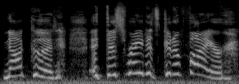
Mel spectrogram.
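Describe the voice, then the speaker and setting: A woman voicing an excitable young adventurer in a fantasy game, eager and quick to alarm. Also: extremely high pitch, slight background noise, full character voice. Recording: game audio with loud music behind.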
